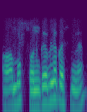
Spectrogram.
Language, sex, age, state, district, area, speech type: Assamese, male, 18-30, Assam, Charaideo, urban, conversation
